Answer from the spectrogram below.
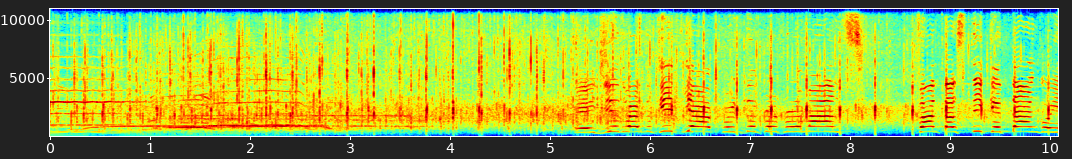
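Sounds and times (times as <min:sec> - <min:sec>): electric violin notes: 0:00.0 - 0:02.4
audience applause: 0:00.0 - 0:10.0.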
